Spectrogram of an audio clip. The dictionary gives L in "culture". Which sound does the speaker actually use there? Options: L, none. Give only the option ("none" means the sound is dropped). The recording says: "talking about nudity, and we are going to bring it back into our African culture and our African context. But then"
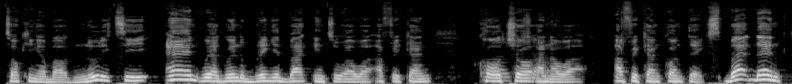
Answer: L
